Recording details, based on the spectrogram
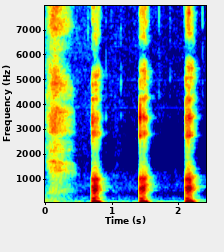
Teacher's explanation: So the main thing is this sound is round on the lips. Round but relaxed. Don't make it tight and pushed forwards. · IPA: ɒ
